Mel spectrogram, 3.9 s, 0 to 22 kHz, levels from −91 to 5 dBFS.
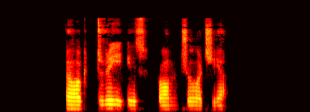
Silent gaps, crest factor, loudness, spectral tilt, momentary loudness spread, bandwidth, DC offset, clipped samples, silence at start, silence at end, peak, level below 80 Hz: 1.14-1.18 s, 1.92-1.96 s; 22 dB; -23 LUFS; -3 dB/octave; 8 LU; 11.5 kHz; under 0.1%; under 0.1%; 0.85 s; 1.05 s; -4 dBFS; -76 dBFS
